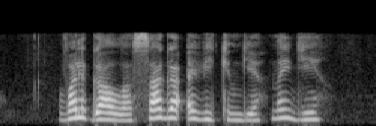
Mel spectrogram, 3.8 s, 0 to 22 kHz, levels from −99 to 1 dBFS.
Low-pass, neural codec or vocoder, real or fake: 7.2 kHz; none; real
